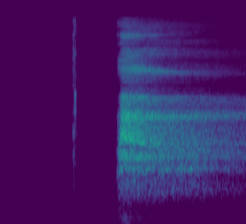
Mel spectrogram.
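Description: A man's long, breathy exhale, a satisfied "ahh" after a sip from a mug, starting about a second in and fading away. A faint click comes just before it.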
